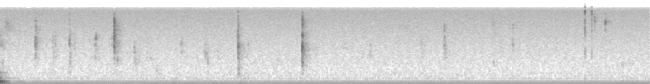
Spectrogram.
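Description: Computer keyboard keys being typed in a few scattered, irregular clicks, most of them in the first three seconds, over a steady low electrical hum.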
